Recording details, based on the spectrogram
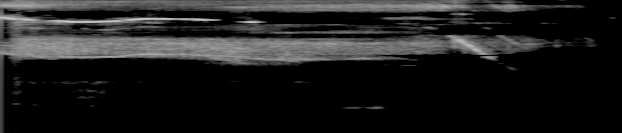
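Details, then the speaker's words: Dental drill splitting the deeply impacted root of a wisdom tooth in two during extraction: a high, steady whine that slowly fades over about three seconds. "The tooth root is quite deeply impacted. The doctor decided to split the root part in two again"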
